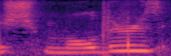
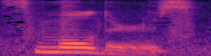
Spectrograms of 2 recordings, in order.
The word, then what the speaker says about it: Smolders: I keep on, every now and then I'll mispronounce her name and say Schmolders and not Smolders.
